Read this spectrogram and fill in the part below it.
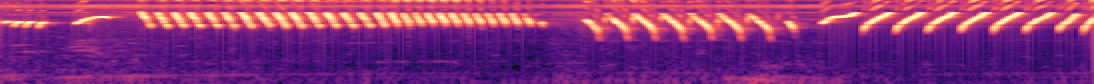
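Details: Canary in breeding condition, song for training young canaries: short whistles, then a dense rapid trill, followed by falling slurred notes and a run of rising-then-falling chirps.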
